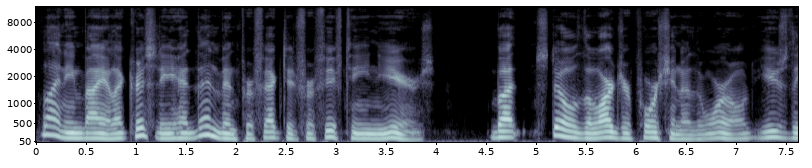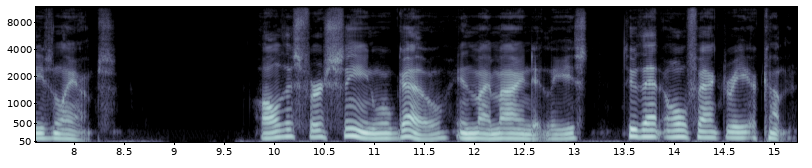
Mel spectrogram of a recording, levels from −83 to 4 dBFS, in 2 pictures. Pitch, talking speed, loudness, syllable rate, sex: 130 Hz, 140 wpm, -18 LUFS, 4.3 syllables/s, male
